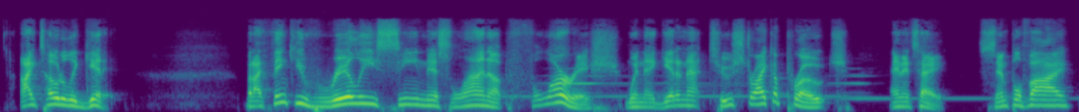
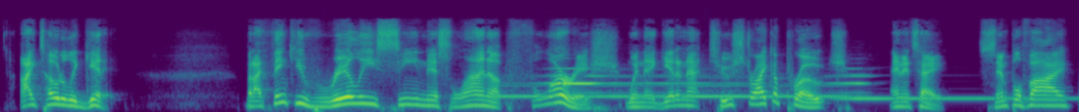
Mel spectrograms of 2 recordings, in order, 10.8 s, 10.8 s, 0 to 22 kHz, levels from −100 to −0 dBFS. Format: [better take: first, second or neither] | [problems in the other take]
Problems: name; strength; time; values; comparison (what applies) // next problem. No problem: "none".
first | background music; loud; from 5 s on; 7 dB below the speech; faint in the first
